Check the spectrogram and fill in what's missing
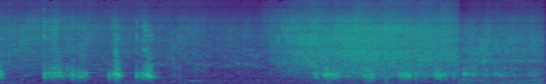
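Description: Masala of salt, turmeric, Kashmiri chilli powder, coriander and cumin powder is stirred in a hot pan. A few scraping strokes give way to a strong, rising sizzle that holds for several seconds, close up, with no talk.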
